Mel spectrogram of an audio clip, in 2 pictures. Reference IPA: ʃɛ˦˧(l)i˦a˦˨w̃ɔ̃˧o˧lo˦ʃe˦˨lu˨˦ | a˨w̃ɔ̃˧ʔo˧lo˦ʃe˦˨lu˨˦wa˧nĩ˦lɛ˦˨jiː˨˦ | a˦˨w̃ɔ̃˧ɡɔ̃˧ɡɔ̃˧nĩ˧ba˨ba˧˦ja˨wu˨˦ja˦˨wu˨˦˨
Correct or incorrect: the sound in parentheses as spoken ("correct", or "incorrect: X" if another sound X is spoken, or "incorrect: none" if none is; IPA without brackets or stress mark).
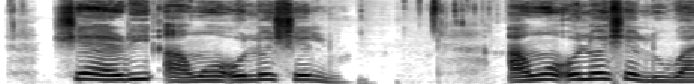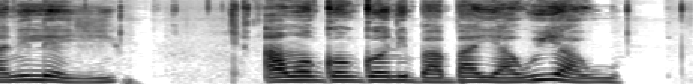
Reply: incorrect: ɾ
